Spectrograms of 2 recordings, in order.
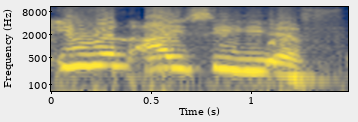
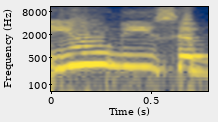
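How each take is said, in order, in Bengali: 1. প্রতিটি অক্ষর আলাদাভাবে বলা হয়। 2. এটা একটিমাত্র শব্দ হিসেবে বলা হয়। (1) "আপনি কিন্তু একবারের জন্য বলতেছেন না" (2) "আপনি কিন্তু এটাকে ইউনিসেফ বলতেছেন"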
